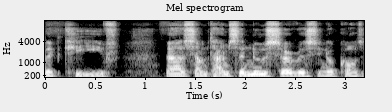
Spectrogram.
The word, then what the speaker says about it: Kyiv: And now they're spelling it on maps as K-Y-I-V. And it's my understanding that the Russians have always kind of pronounced it as Kiev, but the Ukrainians call it Kyiv.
